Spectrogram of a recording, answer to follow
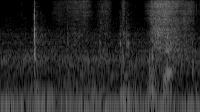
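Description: Handling noise from a folding camp cot: a sharp click from its metal frame as it is worked by hand, then a brief rustling hiss near the end as the fabric is handled.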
